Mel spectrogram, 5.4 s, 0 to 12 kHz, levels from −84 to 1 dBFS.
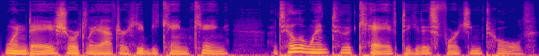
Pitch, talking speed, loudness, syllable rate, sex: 105 Hz, 190 wpm, -20 LUFS, 5.4 syllables/s, male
